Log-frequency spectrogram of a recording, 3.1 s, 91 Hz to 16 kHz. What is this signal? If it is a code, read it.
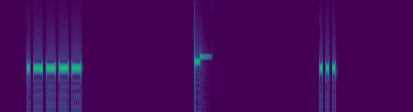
Morse code, heard as a keyed tone, about 48 wpm, 700 Hz. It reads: 1 S
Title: Single Character (Letter:Number:Punctuation:Prosign) Alt 50wpm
